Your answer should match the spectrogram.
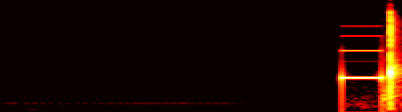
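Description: Near silence as a last faint note dies away, then a short, loud electronic beep, one steady tone that cuts in suddenly near the end.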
